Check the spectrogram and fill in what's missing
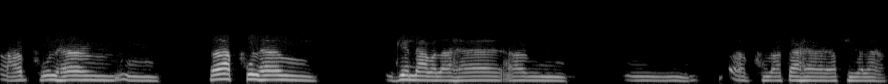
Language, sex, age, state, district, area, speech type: Hindi, female, 60+, Bihar, Begusarai, urban, conversation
